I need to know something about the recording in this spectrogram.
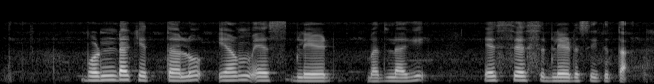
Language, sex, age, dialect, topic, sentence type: Kannada, female, 36-40, Coastal/Dakshin, agriculture, question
